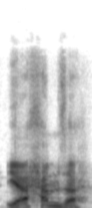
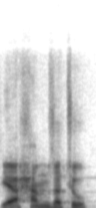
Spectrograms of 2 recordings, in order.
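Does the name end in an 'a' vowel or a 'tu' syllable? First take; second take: a vowel; tu syllable. First: The name ends on a plain vowel, no t. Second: The name ends with a pronounced t plus u. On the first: Speech stops at the end of the word. "no one ever says that because we end our speech here" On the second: This is the full classical form of the word. "it's actually Ya Hamza too, right? That's that's literally what it is"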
